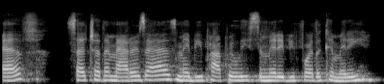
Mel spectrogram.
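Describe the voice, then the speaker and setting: A woman clerk calling the roll and reading agenda items in a brisk, formal way. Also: on the low side, flat delivery, a little mellow.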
